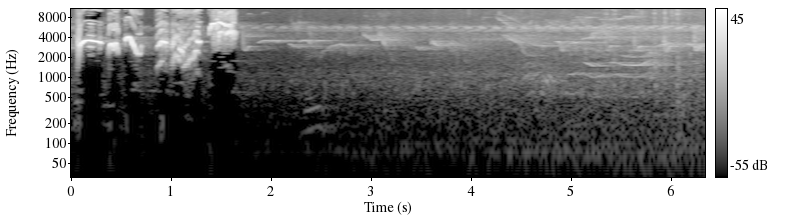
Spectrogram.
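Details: Female Oriental magpie-robin, a wild-caught bird, singing to provoke males. A brief burst of bright whistles and rough chips opens, then only soft, hissy background sound continues.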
